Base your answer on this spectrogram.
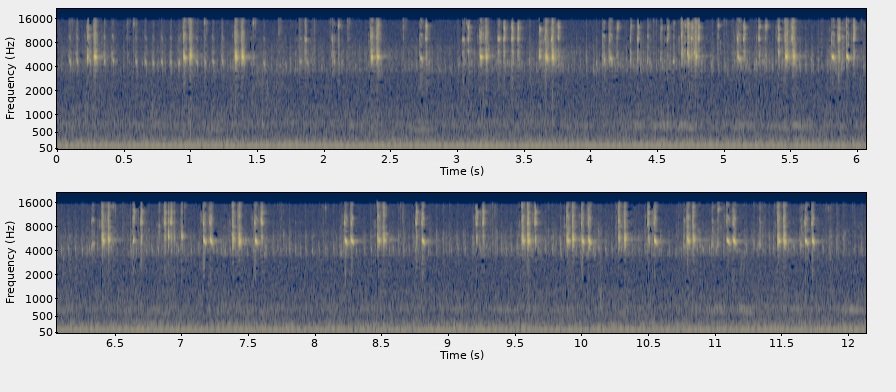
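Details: Several live crickets keep up quick, shrill chirps in irregular runs, some bursts close together and others spread out, over a constant low hum.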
